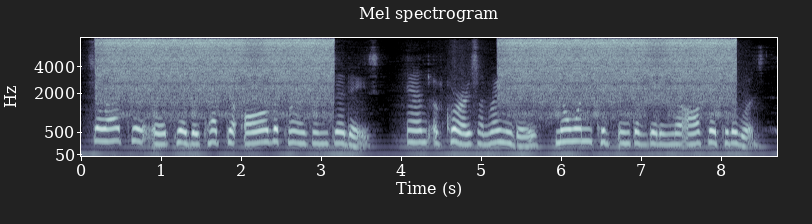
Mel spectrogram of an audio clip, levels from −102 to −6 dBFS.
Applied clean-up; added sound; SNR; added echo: none; Hiss; -3 dB; none.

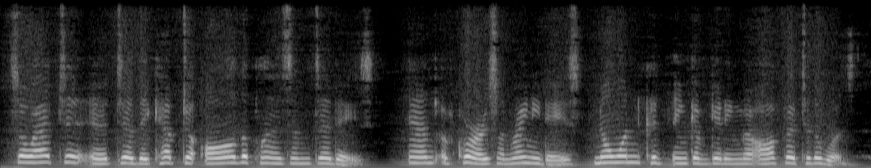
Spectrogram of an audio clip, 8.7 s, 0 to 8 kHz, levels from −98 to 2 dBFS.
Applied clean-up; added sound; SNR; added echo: none; none; none; none.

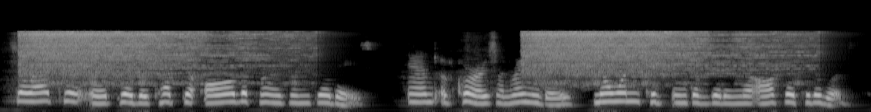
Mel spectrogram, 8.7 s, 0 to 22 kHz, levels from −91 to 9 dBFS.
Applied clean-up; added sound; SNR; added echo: classical method log-MMSE.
